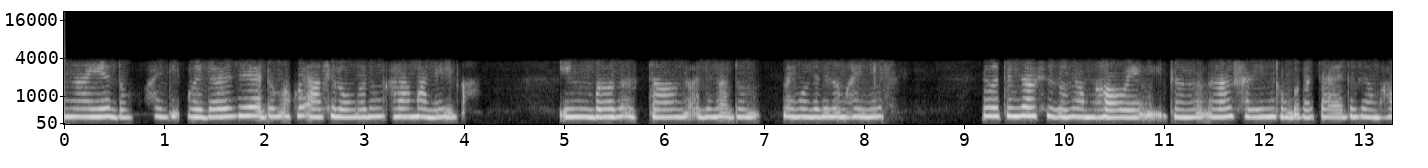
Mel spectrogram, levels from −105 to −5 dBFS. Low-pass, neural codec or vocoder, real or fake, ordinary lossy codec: 3.6 kHz; codec, 44.1 kHz, 2.6 kbps, SNAC; fake; Opus, 24 kbps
